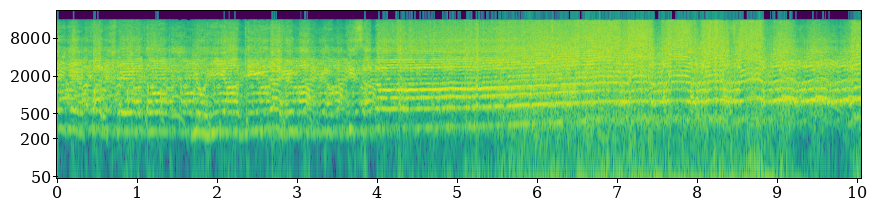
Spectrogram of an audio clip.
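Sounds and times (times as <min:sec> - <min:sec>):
person chanting a long note: 0:04.1 - 0:09.3.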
